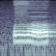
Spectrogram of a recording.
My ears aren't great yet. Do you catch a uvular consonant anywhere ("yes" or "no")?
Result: no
